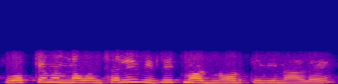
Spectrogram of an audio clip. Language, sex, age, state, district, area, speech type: Kannada, female, 18-30, Karnataka, Bangalore Rural, rural, conversation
